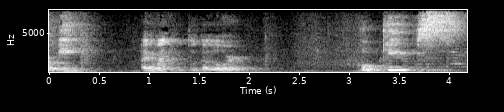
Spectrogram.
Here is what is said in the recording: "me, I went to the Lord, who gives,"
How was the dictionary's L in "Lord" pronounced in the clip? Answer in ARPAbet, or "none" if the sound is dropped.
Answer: L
